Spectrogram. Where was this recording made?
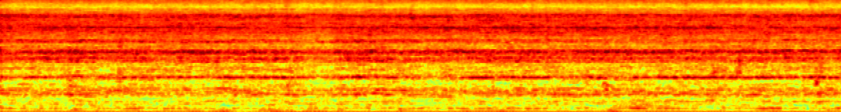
in a restroom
